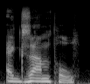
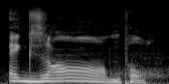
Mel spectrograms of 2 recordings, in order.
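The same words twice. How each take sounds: First: It is said in a non-RP regional British accent. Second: It is said in received pronunciation. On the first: "So I would say example" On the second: "but a received pronunciation would say example"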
